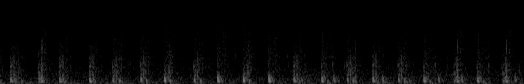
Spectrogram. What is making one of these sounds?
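Quick footsteps thud on grass as a character runs.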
